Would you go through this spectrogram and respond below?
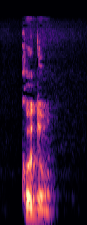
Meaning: codon
- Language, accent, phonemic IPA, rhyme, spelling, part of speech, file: French, France, /kɔ.dɔ̃/, -ɔ̃, codon, noun, LL-Q150 (fra)-codon.wav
